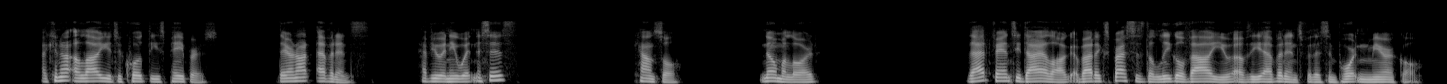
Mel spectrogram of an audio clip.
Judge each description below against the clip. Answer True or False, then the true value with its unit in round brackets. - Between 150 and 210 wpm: False (140 wpm)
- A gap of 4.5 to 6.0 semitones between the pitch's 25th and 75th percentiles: False (3.6 semitones)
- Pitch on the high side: False (135 Hz)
